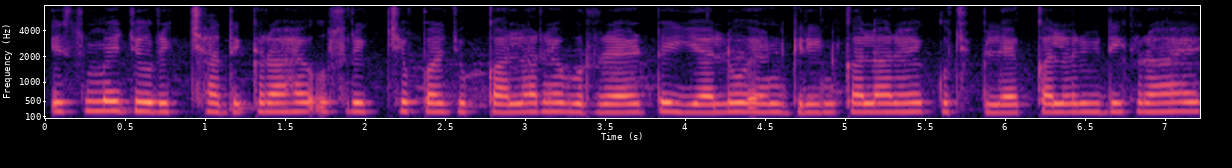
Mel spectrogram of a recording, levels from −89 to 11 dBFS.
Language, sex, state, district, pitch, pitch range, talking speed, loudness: Hindi, female, Bihar, Sitamarhi, 230 Hz, 220-235 Hz, 215 wpm, -23 LUFS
